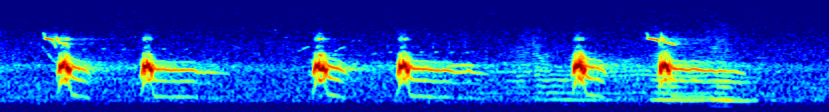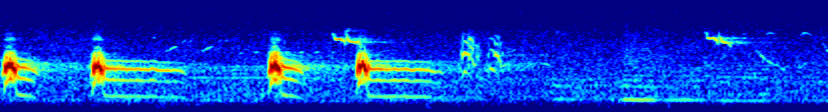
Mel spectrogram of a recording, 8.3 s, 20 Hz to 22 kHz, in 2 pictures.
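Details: Scaled quail calling: harsh, nasal paired notes, each pair a short sharp note followed by a slightly longer trailing one. About five pairs arrive roughly every 1.3 seconds, then a few fainter scattered notes. Quiet background.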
